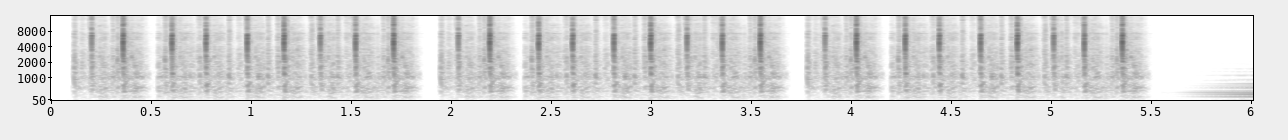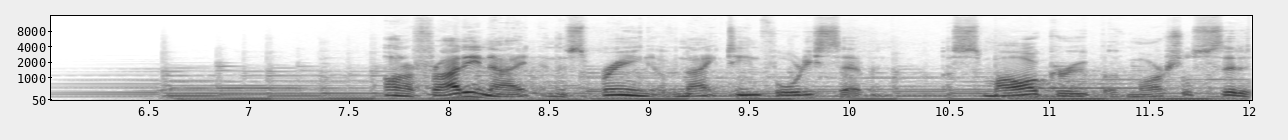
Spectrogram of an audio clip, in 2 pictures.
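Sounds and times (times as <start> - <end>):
typewriter keys clacking: 0.1 - 5.5.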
